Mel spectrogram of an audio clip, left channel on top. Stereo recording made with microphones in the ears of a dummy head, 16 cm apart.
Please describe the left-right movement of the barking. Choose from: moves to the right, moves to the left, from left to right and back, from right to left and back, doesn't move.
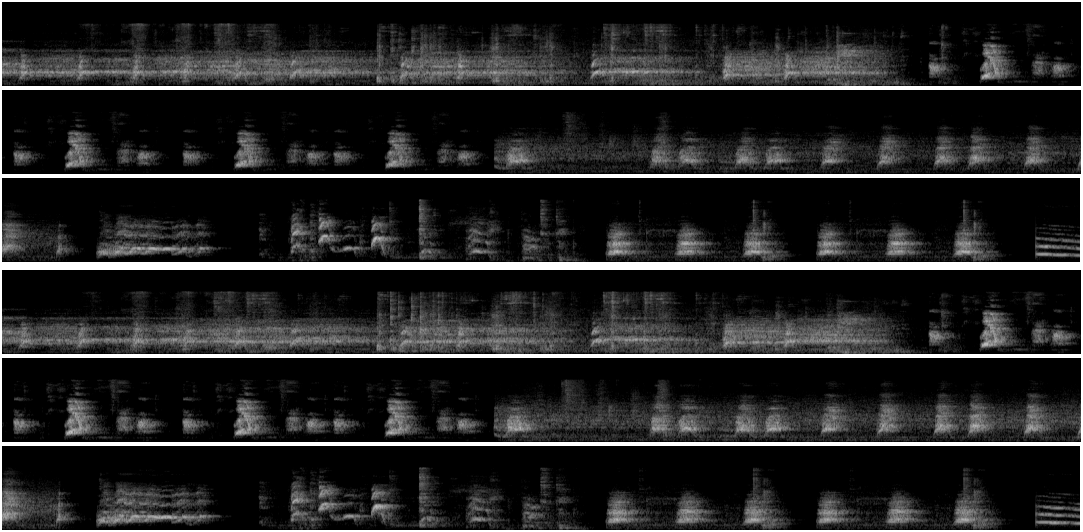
from left to right and back.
